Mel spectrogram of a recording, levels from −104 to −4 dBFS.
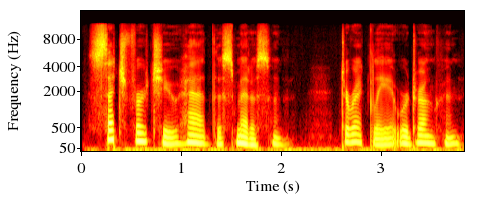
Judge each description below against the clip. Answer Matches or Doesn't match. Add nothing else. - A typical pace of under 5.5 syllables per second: Matches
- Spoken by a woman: Matches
